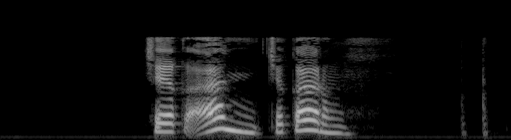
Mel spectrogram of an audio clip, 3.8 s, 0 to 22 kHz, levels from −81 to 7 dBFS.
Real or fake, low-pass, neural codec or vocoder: real; 7.2 kHz; none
